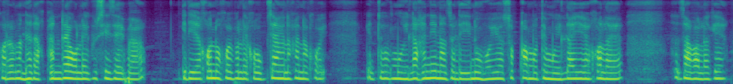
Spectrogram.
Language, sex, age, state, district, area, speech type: Assamese, female, 30-45, Assam, Barpeta, rural, spontaneous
